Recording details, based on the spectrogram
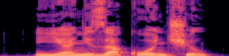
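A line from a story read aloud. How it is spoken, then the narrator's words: King's growl. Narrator (Russian): рыкнул король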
